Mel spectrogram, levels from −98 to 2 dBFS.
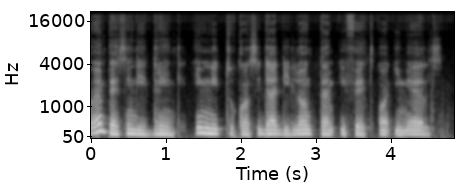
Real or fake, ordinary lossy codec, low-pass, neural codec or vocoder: real; none; none; none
